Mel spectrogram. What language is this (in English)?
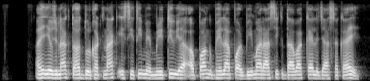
Maithili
